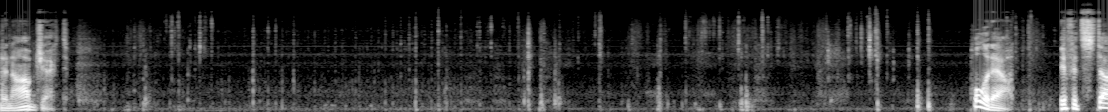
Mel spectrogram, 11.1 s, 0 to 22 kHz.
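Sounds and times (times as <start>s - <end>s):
small tools clicking on phone parts: 6.8s - 9.3s.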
